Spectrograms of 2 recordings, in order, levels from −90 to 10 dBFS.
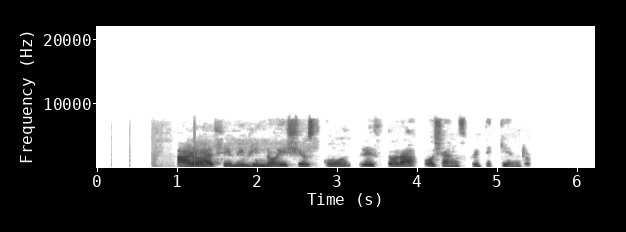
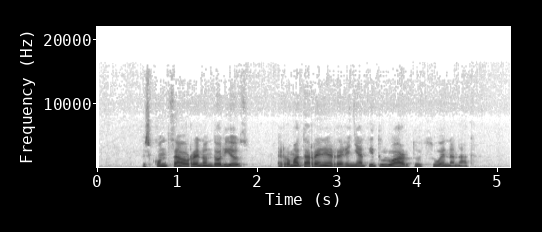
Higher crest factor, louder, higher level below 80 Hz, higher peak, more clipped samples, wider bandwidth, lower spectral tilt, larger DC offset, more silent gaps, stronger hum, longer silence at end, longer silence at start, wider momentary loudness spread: about the same, 18 dB vs 16 dB; about the same, -18 LUFS vs -18 LUFS; second, -66 dBFS vs -54 dBFS; about the same, -2 dBFS vs -4 dBFS; neither; second, 8.2 kHz vs 14.5 kHz; second, -3 dB/octave vs -7.5 dB/octave; neither; neither; neither; first, 0.8 s vs 0.55 s; first, 1 s vs 0.55 s; about the same, 12 LU vs 10 LU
